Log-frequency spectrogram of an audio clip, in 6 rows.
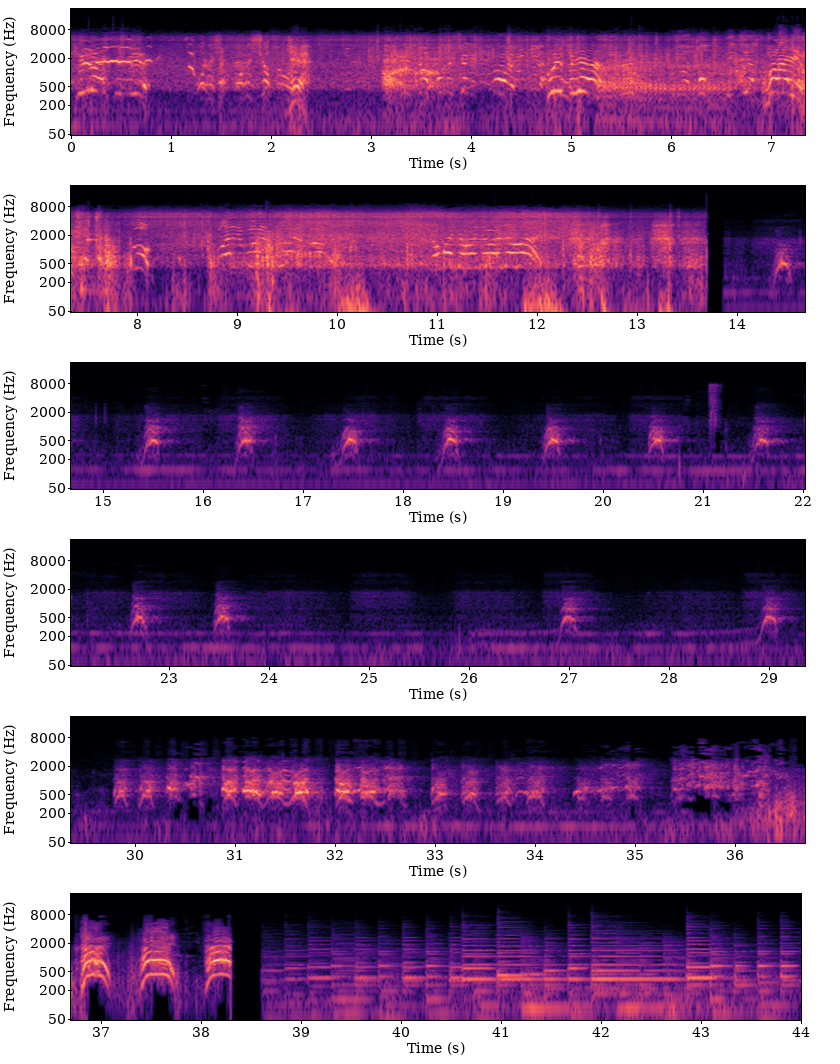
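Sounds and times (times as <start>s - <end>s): dog barking: 14.3s - 14.8s, 15.4s - 18.8s, 19.4s - 20.9s, 21.5s - 21.9s, 22.6s - 23.9s, 26.9s - 27.3s, 28.8s - 36.5s
dog yelping: 29.8s - 36.5s.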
